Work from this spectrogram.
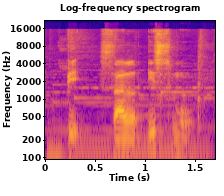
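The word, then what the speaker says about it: بئس الاسم: Cara membacanya, lafadz bi'sal ismu selanjutnya dibaca naql dengan bi'salismu, yakni memindahkan harokat alif kasroh pada huruf lam yang mati. Bacaan yang awalnya bi'sal ismu dibaca secara naql menjadi bi'salismu.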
